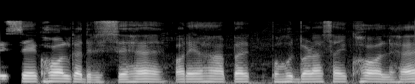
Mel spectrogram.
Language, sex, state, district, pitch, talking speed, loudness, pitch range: Hindi, male, Jharkhand, Garhwa, 125 Hz, 215 wpm, -16 LUFS, 120-130 Hz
